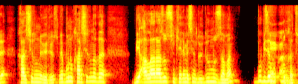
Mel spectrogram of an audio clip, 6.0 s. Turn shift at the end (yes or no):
yes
